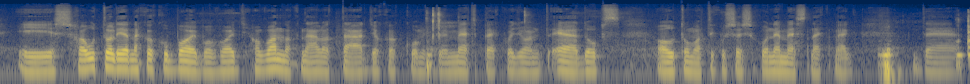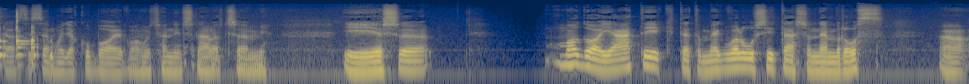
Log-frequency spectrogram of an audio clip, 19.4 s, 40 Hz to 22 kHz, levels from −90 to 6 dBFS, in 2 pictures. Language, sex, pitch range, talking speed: Hungarian, male, 105-120 Hz, 135 wpm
